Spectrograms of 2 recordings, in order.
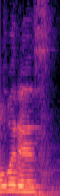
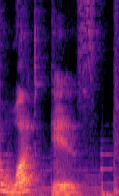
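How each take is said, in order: First: The two words run together as one sound. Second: The two words are said separately and clearly. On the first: "chega alguém e fala what is" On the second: "what é what, is é is, what is é what is"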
